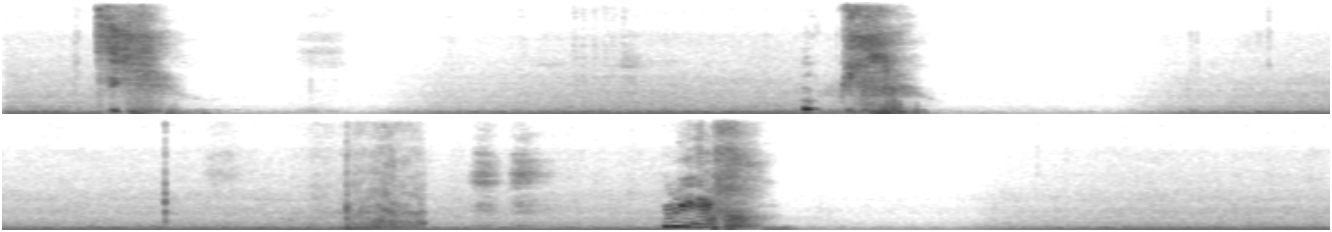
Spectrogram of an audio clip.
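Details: Male sneezing brought on by sneezing powder (chhinkni): four forceful sneezes over about thirteen seconds, separated by quiet room noise with a steady low hum.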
